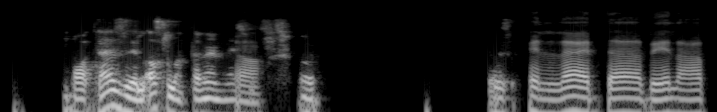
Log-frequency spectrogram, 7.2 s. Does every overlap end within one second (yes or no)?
yes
